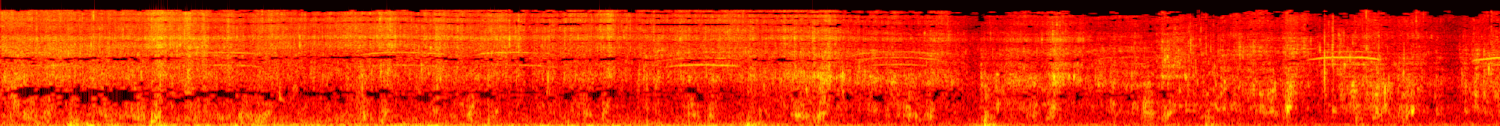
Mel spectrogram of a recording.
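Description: Wading steps through shallow floodwater, water sloshing and splashing around the legs, with wind rumbling on the microphone, strongest in the first half.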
